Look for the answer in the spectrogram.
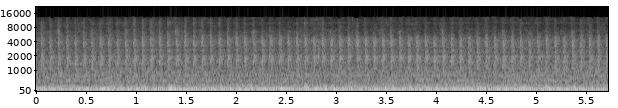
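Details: Ford engine at idle: a heavy, steady low rumble with a fast, loud knock through it, described as a very loud rod knock; the bottom-end cause is suspected, not confirmed.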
